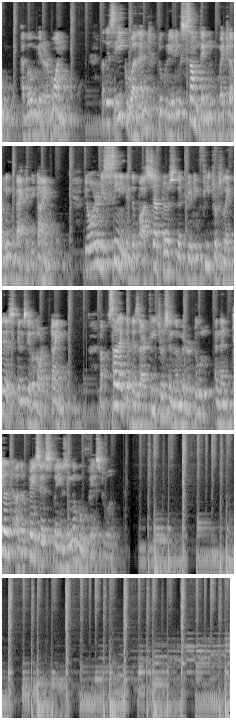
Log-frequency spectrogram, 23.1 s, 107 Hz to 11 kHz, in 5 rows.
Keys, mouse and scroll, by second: 0.4 middle click, 0.9 scroll up 1, 2.8 click, 4.4 middle click, 5.7 click, 6.4 right click, 7.3 click, 8.3 right click, 8.7 scroll up 1, 8.8 middle click, 9.5 scroll up 1, 9.7 click, 10.4 middle click, 11.1 middle click, 12.2 click, 12.8 click, 12.9 scroll down 1, 13.1 click, 13.9 click, 14.4 click, 15.0 click, 15.2 1, 15.5 Return, 15.7 click, 16.5 Tab, 16.9 click, 17.5 1, 17.9 Return, 18.2 click, 18.4 scroll up 1, 18.7 middle click, 19.8 ctrl+middle click, 19.9 ctrl+s, 20.4 click, 22.7 click.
